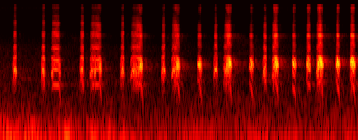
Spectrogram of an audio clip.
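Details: Chukar partridge uttering quick paired and single clucking notes that grow louder and more regular, becoming a steady chuk-chuk rhythm.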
